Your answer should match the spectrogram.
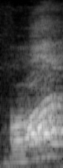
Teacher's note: व का उच्चारण स्थान दंतोष्ठ होता है।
